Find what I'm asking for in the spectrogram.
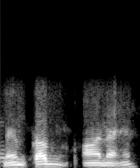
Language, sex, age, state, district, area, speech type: Hindi, male, 30-45, Madhya Pradesh, Seoni, urban, conversation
